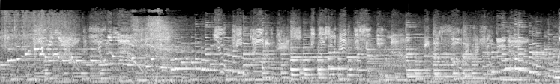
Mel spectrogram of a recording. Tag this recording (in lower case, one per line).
music
speech
electric guitar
